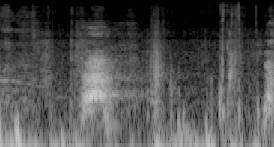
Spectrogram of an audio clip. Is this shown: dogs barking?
yes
